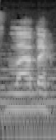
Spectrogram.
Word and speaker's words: Lubbock: important but I just wanted to say it's Lubbock Texas just so you know it's what sorry pronounce Lubbock oh thanks awesome thank you Sammy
